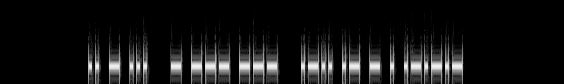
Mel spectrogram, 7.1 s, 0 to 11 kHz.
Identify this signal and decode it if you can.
Morse code, heard as a keyed tone, about 28 wpm, 700 Hz. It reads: ITS TOO LATE.
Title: Sentences from Top 600 Words 28wpm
